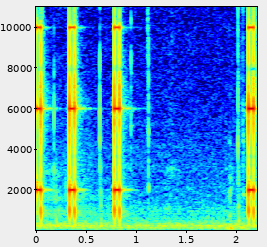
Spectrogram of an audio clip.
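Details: Four short, high electronic keypress beeps from a Sapphire IV infusion pump as the infusion rate is entered and confirmed during programming; a normal keypress sound.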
